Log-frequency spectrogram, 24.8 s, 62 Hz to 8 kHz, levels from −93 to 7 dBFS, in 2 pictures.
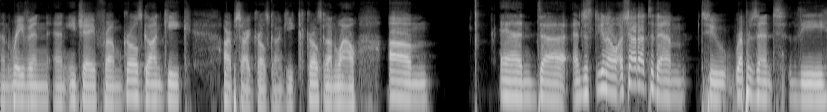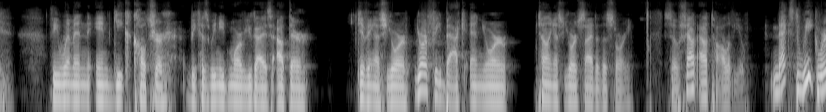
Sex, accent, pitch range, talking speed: male, American, 105-135 Hz, 170 wpm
